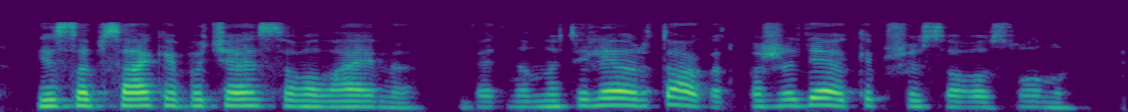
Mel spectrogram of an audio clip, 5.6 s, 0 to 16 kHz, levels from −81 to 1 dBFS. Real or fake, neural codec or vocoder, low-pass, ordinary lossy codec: fake; codec, 16 kHz, 8 kbps, FreqCodec, smaller model; 7.2 kHz; AAC, 96 kbps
